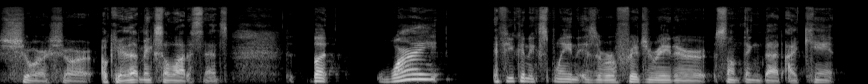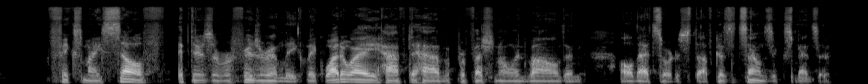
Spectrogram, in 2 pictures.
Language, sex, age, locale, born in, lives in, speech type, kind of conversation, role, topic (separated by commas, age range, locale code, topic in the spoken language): English, male, 55-59, en-US, United States, United States, read, expert-assistant, asker, How does a refrigerator keep food cold and fresh?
